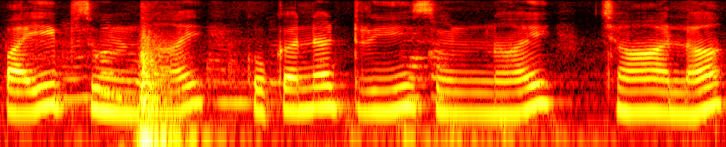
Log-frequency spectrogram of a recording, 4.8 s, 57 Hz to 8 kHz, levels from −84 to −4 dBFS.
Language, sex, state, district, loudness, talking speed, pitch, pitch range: Telugu, female, Andhra Pradesh, Sri Satya Sai, -22 LUFS, 75 wpm, 195 Hz, 185-220 Hz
